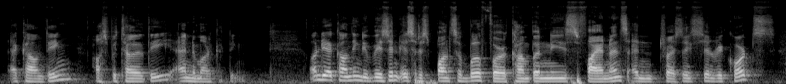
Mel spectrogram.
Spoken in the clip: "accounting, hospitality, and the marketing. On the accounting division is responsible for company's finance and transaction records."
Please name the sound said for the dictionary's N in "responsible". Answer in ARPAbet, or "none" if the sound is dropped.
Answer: N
